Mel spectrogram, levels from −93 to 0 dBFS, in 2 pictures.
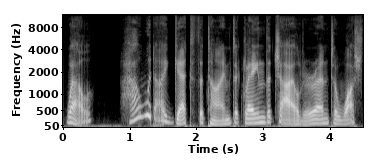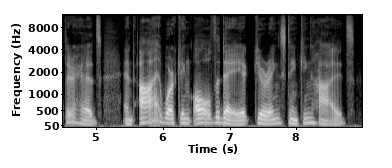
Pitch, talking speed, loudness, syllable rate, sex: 125 Hz, 165 wpm, -20 LUFS, 4.1 syllables/s, male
